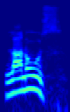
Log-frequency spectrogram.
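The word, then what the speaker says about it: Llanos: लानूस, आई silent है, लानूस, Venezuela.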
